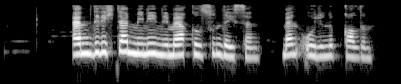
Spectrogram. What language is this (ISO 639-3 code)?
uig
